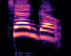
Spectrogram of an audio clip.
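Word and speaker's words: Django: Tango. The D is silent.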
